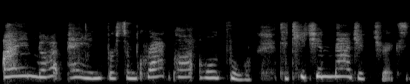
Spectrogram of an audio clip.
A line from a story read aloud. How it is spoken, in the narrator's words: yelled Uncle Vernon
